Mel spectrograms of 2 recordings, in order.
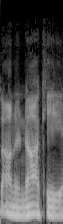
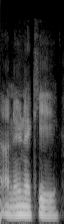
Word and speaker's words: Anunnaki: Uh you also have what you were referring to there um uh the the uh some people pronounce it anunnaki and anunaki but these are um that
